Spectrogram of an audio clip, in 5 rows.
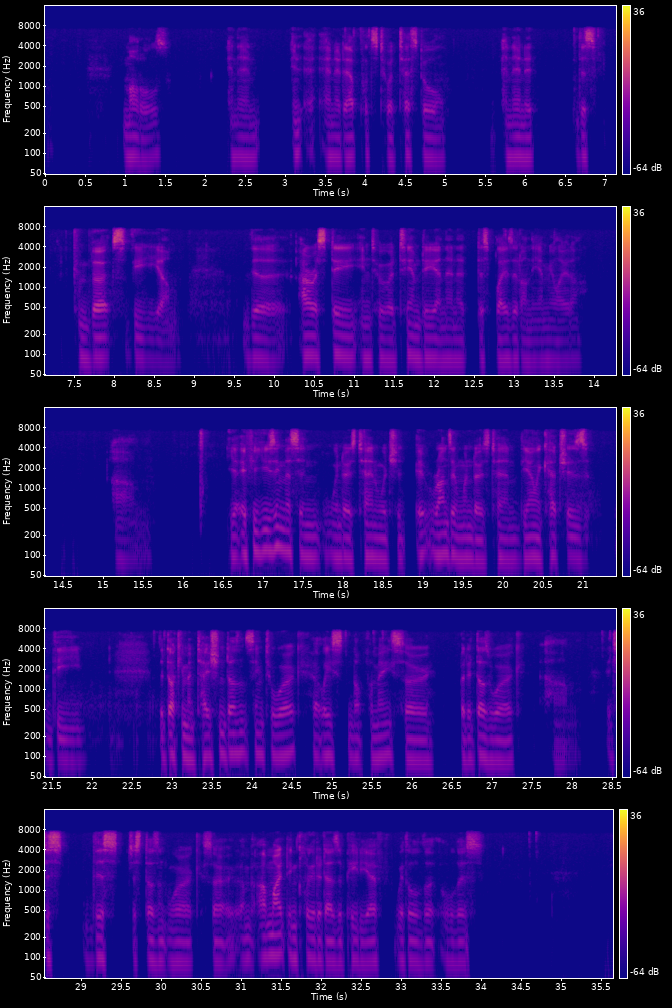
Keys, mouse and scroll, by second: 3.7 click, 3.9 click, 6.8 click, 17.4 click, 19.9 scroll up 1, 22.7 click, 25.0 click, 25.5 click, 28.3 click, 34.6 click.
